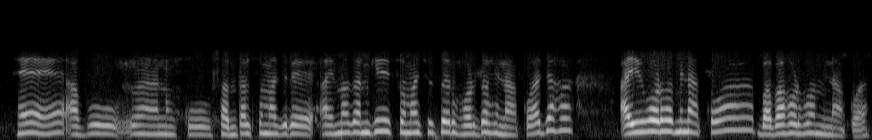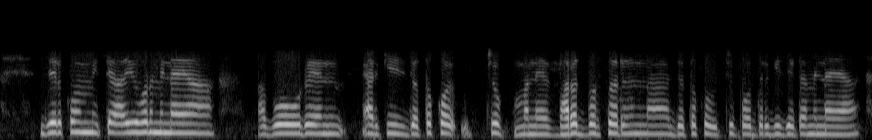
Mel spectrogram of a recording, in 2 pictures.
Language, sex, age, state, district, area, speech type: Santali, female, 18-30, West Bengal, Uttar Dinajpur, rural, conversation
